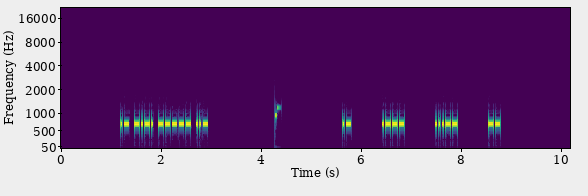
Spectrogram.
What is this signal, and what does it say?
Morse code, heard as a keyed tone, about 36 wpm, spaced as for 18 wpm, 700 Hz. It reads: AC0U AJ3M
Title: USA Call Signs - 4 Characters - 6x Character Spacing - 35wpm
